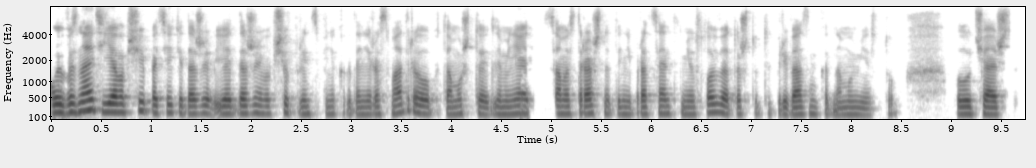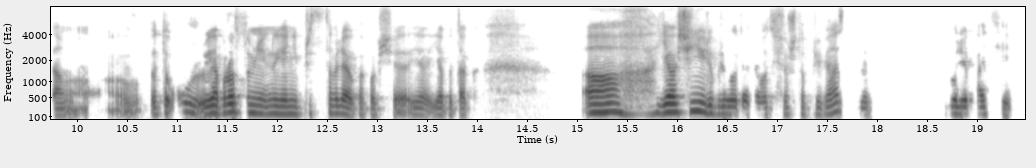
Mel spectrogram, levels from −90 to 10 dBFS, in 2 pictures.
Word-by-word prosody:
Ой, 170 0 +7
вы 180 - +4
знаете, 205 +1 +5
я 180 -1 +8
вообще 175 +3 0
ипотеки 165 -3 -2
даже 150 +1 +1
я 150 0 +3
даже 155 +1 -1
вообще 150 +3 -4
в - - -19
принципе 145 -1 -8
никогда 145 -1 -9
не 140 0 -4
рассматривала, 150 +2 0
потому 140 +2 -5
что 150 -2 -4
для 145 - -4
меня 150 +2 -1
это 150 - -7
самое 150 -1 -2
страшное- 150 +1 -1
это 145 - -8
не 140 - -6
процент 145 +2 -3
и - - -9
не 140 - -4
условия, 160 +4 0
а - - +1
то, 145 - -6
что 145 0 -11
ты - - -20
привязан 140 +1 -1
к 140 - -25
1 135 +1 -6
месту. 130 -2 -10 0.6
Получаешь 145 -1 +2
ты - - -43
там, 205 +13 -5 0.2
э, - - -14
у - - -10
это 450 - 0
уж 185 - 0
Я 160 +2 +7
просто 175 +1 +4
мне, 155 -3 0
ну, 155 - 0
я 150 -1 +3
не 145 -1 -2
представляю, 155 -1 -1
как - - -10
вообще, 465 - -7
э, 480 -1 -3
я, - - -3
я - - -3
бы - - -9
так 475 - -7 1.0
Ах, 175 0 +7 0.3
я 170 +3 +8
ваще 180 +2 +4
не 200 -2 +5
люблю 150 -3 -1
вот 145 0 +1
это 140 -1 -4
вот 130 0 -7
всё, 135 - -12
что 135 - -12
привязывает, 135 +1 -7 0.7
тем - - -45
более 150 -1 +1
ипотеки. 145 0 -7
150 Hz, 220 wpm, -28 LUFS, 145-170 Hz, 1.0 s, я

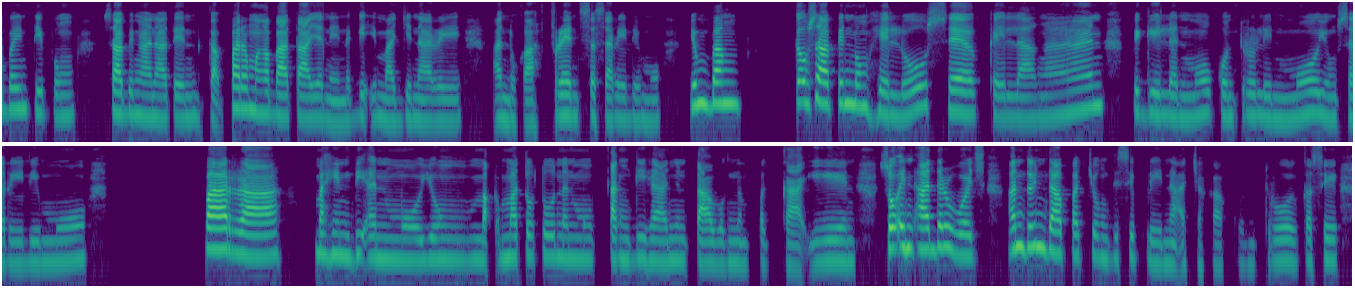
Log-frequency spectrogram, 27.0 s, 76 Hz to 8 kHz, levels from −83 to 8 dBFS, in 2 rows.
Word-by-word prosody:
ba 230 - -3
yung 230 0 -6
tipong 190 -3 -8 0.3
sabi 200 -1 +2
nga 180 - 0
natin, 175 0 -4
ka - - -1
parang 230 -1 +4
mga 205 -1 0
bata 180 -2 +3
yan 175 -1 -5
eh, 150 - -9
nag-i-imaginary 160 -2 -7 0.3
ano 165 -1 -5
ka, 150 0 -1 0.2
friends 185 -1 0
sa - - -4
sarili 165 -1 -6
mo. 160 -1 -14 0.3
Yun 270 +1 +3
bang 275 0 +6 0.6
kausapin 275 -1 +6
mong, 250 -1 -1
hello 195 +4 -2
self, 205 -5 +2
kailangan 180 +6 -4 0.3
pigilan 190 -3 -4
mo, 190 +3 -8
kontrolin 185 -1 -9
mo 180 +4 -6
yung 180 -3 -9
sarili 170 -1 -7
mo 175 +2 -9 1.2
para 225 -5 +9 0.4
mahindian 210 -3 -3
mo 185 -1 -6
yung 185 0 -9
mak 180 - -1
matutunan 200 0 -4
mong 190 -1 -10
tanggihan 185 -1 -1
yung 185 - -10
tawag 165 0 0
ng 165 -1 -12
pagkain. 170 +3 -5 0.2
So 265 +1 +6
in 270 -1 +3
other 265 +2 +7
words, 210 -1 -2 0.2
andun 280 +2 +4
dapat 230 -4 +3
yung 200 -2 -8
disiplina 180 -4 -11
at - - -11
saka 155 0 -13 0.2
kontrol, 170 +2 -10
kasi 180 0 -8
185 Hz, 125 wpm, -25 LUFS, 175-210 Hz, 1.2 s, para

